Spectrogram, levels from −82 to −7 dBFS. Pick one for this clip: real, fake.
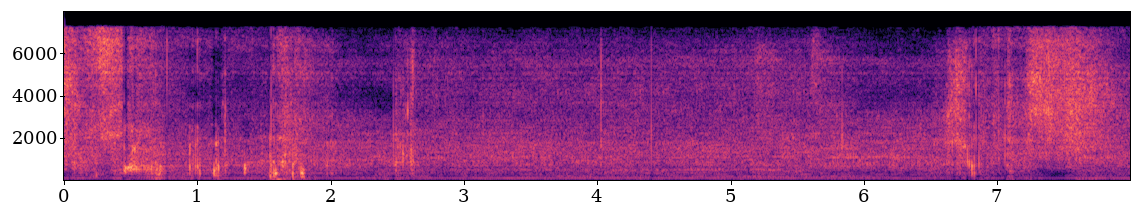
fake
